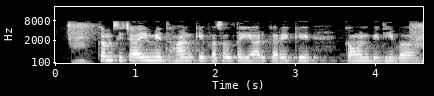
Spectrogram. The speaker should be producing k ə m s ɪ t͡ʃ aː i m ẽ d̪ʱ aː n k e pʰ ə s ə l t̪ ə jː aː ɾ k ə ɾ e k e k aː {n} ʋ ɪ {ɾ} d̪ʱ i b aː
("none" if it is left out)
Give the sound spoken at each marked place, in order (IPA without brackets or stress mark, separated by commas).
n, none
